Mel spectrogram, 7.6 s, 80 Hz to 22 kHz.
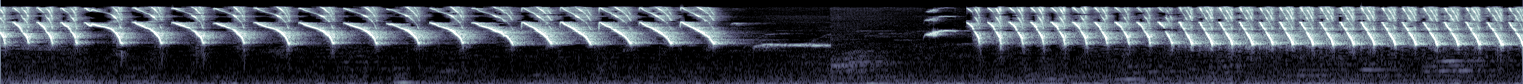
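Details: Canary, an F1 bird, singing to encourage other canaries to answer: rapid runs of downward-sweeping whistled notes, a faint short tone, a pause, then a fast even trill.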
